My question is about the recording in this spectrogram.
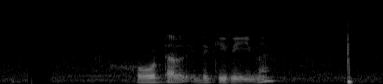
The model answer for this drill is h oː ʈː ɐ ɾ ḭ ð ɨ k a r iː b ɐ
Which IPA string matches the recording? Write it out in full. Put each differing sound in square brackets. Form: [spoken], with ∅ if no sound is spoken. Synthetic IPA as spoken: h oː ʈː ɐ [l] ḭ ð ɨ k [i] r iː [m] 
